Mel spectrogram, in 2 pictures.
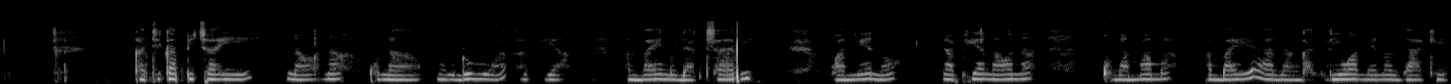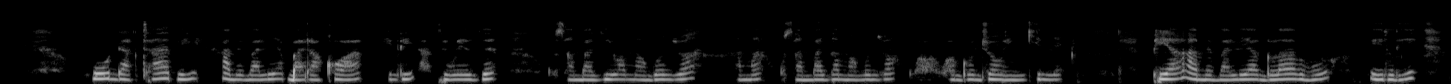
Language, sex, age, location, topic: Swahili, female, 18-24, Nakuru, health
